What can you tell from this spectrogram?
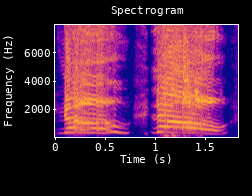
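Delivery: high desperate yelling; dramatic scream. Retold or imitated. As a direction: cry out in despair. Character reaching out, dying scream.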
